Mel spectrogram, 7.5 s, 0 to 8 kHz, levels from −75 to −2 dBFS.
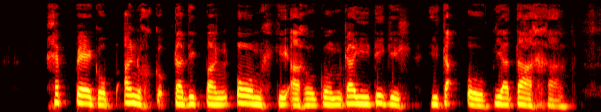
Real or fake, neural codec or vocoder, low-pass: real; none; 7.2 kHz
